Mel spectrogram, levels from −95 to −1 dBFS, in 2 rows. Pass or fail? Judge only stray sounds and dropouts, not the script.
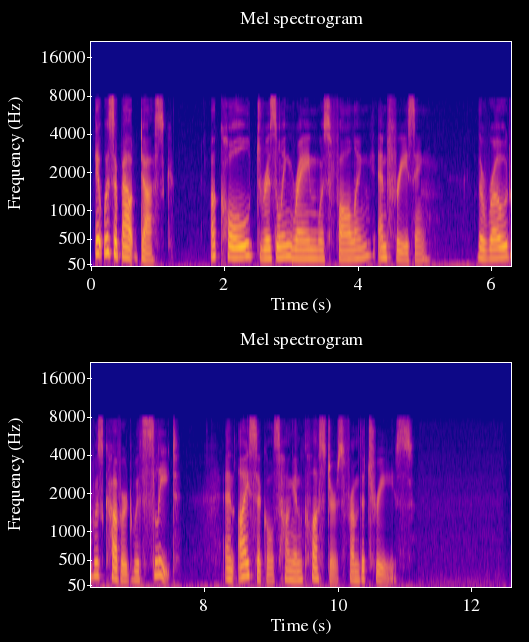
pass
